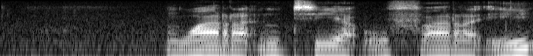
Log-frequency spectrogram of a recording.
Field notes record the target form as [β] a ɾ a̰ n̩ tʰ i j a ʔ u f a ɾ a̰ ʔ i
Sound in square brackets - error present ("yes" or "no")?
yes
